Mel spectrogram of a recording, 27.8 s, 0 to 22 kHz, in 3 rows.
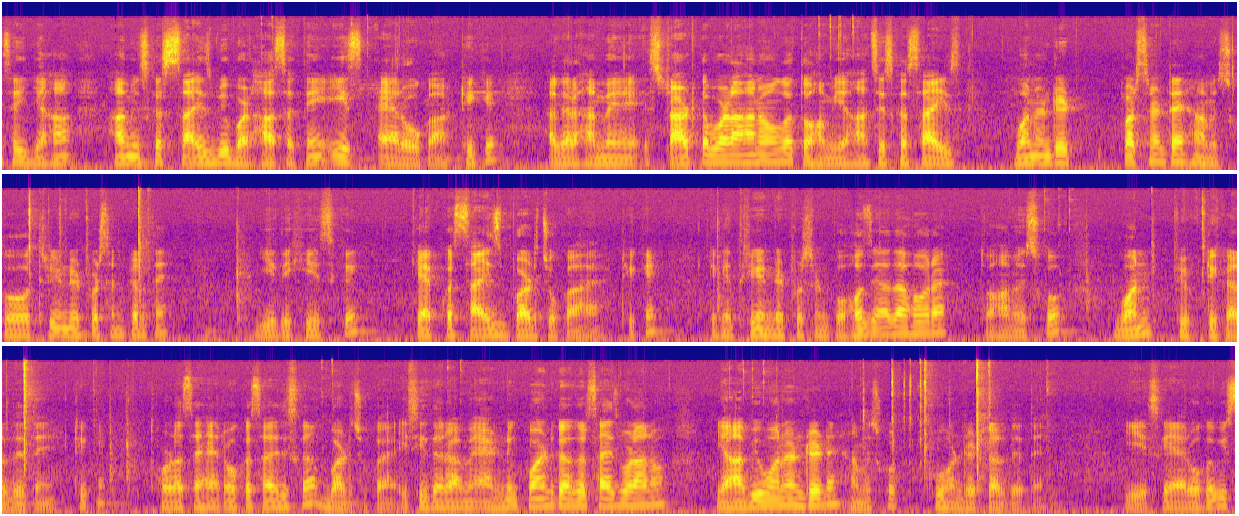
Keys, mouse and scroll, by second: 2.0 click, 6.1 click, 15.8 ctrl+z, 17.0 click, 20.9 click.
